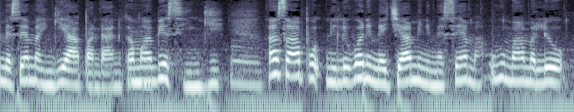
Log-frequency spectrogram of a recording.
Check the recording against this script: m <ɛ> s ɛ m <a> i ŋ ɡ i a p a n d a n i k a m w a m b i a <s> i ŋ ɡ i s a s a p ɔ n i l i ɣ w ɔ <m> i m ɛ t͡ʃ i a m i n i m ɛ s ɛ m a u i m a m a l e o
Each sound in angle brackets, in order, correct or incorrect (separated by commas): correct, correct, correct, incorrect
